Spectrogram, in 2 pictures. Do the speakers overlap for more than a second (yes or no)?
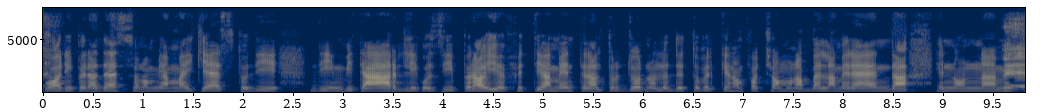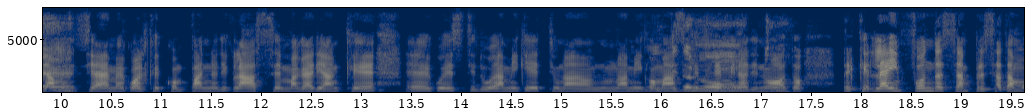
yes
